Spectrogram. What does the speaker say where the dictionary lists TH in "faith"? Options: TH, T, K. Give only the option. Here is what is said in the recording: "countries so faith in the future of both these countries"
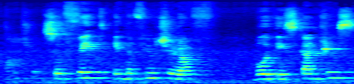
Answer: T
